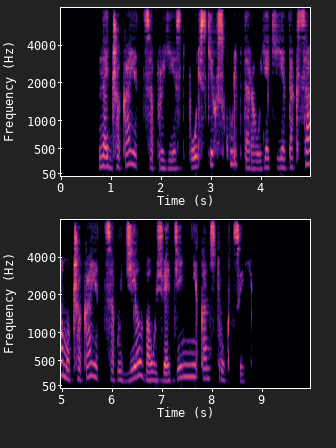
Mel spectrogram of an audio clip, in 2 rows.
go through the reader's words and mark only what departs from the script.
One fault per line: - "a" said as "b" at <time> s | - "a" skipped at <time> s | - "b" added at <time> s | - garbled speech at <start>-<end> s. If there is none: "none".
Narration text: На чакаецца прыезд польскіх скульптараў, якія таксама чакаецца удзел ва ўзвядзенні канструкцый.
none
